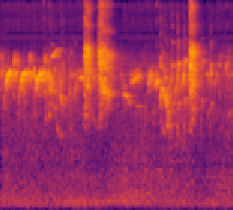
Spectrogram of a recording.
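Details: Red intensive canary trained in Spanish Timbrado song: short bright warbled phrases and trills, with two sharp high bursts near the middle and end, over a light background hiss.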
